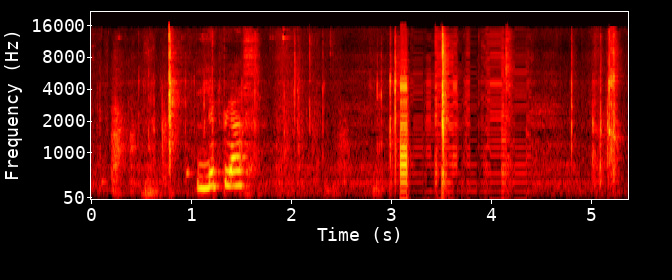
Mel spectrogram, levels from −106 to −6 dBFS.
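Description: From 3.06 to 4.40 s the sound turns to a rigid metallic buzz at 188 Hz: robotic sound, likely from repeating short buffers of about 5.3 ms.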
